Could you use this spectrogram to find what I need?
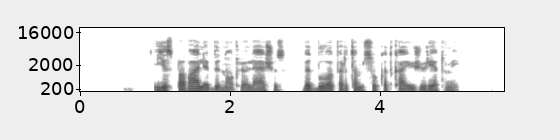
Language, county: Lithuanian, Alytus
